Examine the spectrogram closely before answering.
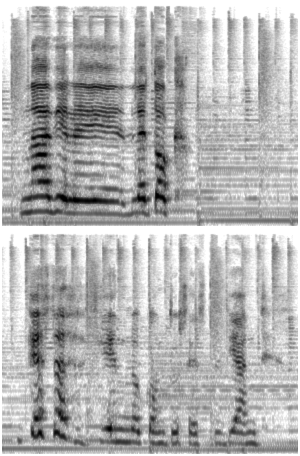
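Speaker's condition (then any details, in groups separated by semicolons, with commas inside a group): Cerebral palsy from birth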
